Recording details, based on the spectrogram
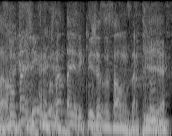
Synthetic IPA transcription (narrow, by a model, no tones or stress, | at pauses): sot̪ɑnʒe̞ŋɪlkʰuɾzɑnd̪ɑjɾek̚t̪eʒɑzɑs̬ɑlˠəɴəzd̪ɑ̰ɾjæ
